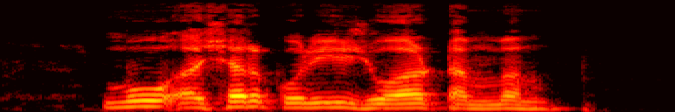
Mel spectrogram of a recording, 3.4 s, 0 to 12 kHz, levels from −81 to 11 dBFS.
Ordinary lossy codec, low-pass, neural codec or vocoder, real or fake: MP3, 96 kbps; 10.8 kHz; none; real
